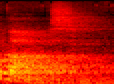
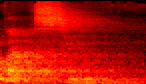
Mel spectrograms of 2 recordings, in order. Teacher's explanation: A sílaba tônica dela é o tá.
